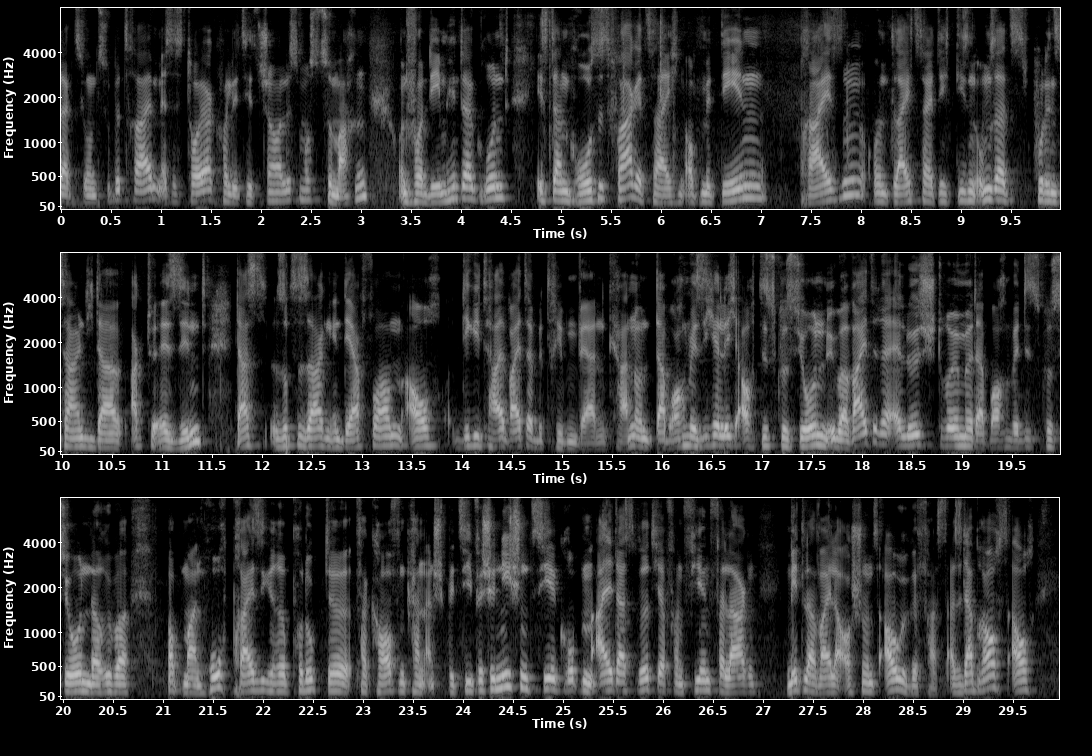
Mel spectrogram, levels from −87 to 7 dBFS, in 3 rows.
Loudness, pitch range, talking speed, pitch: -27 LUFS, 115-140 Hz, 160 wpm, 130 Hz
